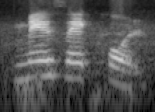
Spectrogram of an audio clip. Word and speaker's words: mes école: En ese caso tenemos una liaison y lo que vamos a hacer es que esa S la vamos a convertir en una Z e inmediatamente pronunciamos la siguiente palabra. Mes école, como si fuese una sola palabra.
